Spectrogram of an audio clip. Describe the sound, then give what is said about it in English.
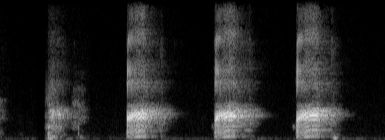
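A duck call blows four nasal, raspy quacks imitating a mallard hen on the water. The first is short and softer, then three loud, drawn-out quacks follow at an even, steady pace, with no talking. “And so all I'm listening for is I'm listening for like that mallard hen on the water. She sits there and goes, wah, wah, wah.”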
